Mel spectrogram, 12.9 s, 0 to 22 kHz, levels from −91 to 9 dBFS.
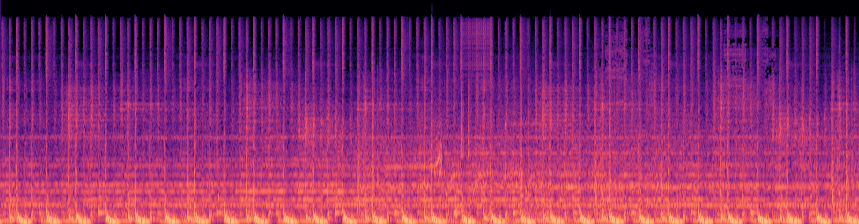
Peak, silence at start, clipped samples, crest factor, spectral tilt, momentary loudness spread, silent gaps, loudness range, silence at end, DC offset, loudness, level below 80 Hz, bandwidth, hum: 0 dBFS; 0 s; under 0.1%; 10 dB; -6.5 dB/octave; 2 LU; none; 0 LU; 0 s; under 0.1%; -13 LUFS; -14 dBFS; 16 kHz; none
